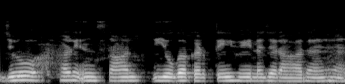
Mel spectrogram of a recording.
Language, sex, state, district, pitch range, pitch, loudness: Hindi, female, Bihar, Patna, 165-175 Hz, 170 Hz, -17 LUFS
